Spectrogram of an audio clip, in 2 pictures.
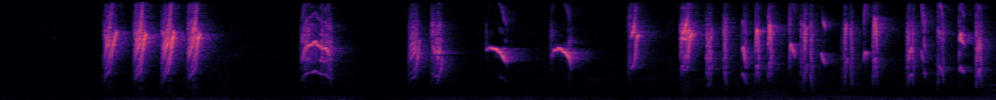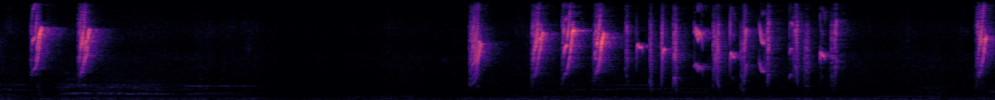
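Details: Kolibri ninja (olive-backed sunbird, blorok) in full song with sparrow-imitation filler: bursts of piercing high chirps and twitters in rapid runs, a quiet gap of about two seconds, then another dense chattering run.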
